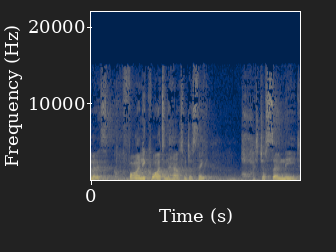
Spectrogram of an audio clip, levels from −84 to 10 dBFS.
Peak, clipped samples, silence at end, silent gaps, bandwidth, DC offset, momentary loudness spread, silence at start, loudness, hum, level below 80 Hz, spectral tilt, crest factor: -6 dBFS; under 0.1%; 0 s; none; 15.5 kHz; under 0.1%; 18 LU; 0 s; -21 LUFS; none; -42 dBFS; -5.5 dB/octave; 16 dB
